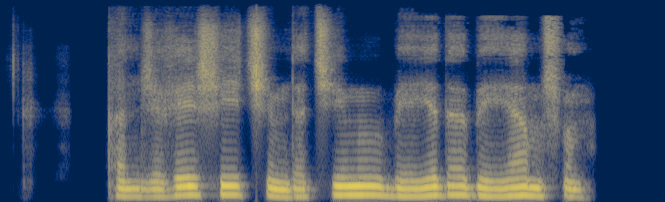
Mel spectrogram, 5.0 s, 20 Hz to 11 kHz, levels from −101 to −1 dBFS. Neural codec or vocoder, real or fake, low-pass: codec, 24 kHz, 0.5 kbps, DualCodec; fake; 9.9 kHz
